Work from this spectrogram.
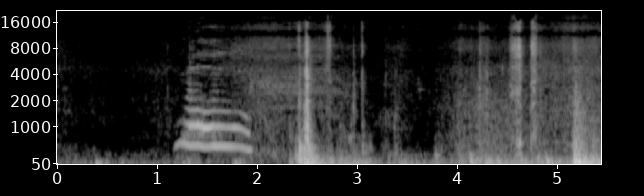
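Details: Cat angry at its owner: one short wavering meow under a second long, followed by low thumps and handling noises.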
